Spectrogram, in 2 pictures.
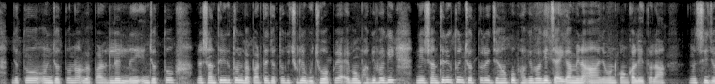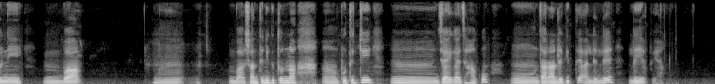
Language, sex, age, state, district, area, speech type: Santali, female, 30-45, West Bengal, Birbhum, rural, spontaneous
